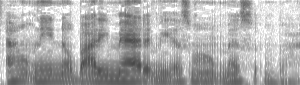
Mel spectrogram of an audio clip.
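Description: A woman hosting a podcast, telling a story in a casual, animated way, laughing and snacking as she talks. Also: rapid-fire, vocal fry, no echo. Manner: animated, laughs often, acts out quotes in high voices; eats while talking. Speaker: podcast host.

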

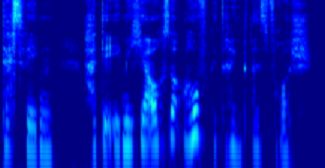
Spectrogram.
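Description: A woman voicing an eager young prince, excited and loud, in a spoken fairy tale. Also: fairly low pitch, moderate pace, husky.

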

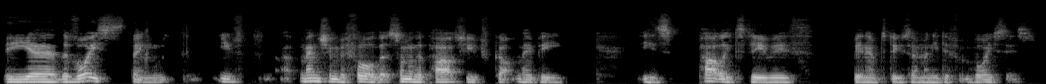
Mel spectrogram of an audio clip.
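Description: Low, husky-voiced male host asking hesitant, polite interview questions. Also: steady tone, unhurried, a little mellow, poor audio. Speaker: podcast host.

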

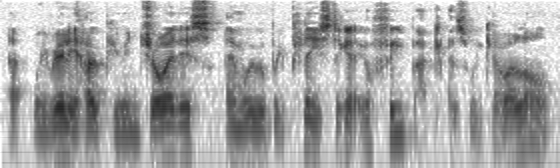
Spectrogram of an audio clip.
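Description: English guy hosting a home podcast, kinda husky, dry humor. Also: mid-range voice, quick pace. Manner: dry and self-deprecating. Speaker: podcast host.

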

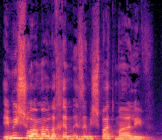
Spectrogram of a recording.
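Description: A male rabbi with an Israeli accent giving a fervent Torah lecture, dropping to soft low asides and then rising to emphatic calls.

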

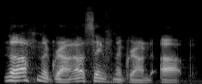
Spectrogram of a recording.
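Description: A man's voice: medium pitch, very animated, fast talker, bright, forceful tone. A man co-hosting a podcast, chatting casually with friends. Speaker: podcast co-host. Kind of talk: casual banter.

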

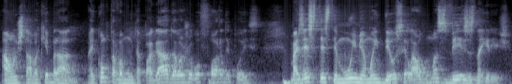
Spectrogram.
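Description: A man with a Brazilian Portuguese accent, a worship pastor and podcast guest, telling a story in a casual, animated, slangy way and acting out the people in it. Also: fairly high pitch, fast talker, vocal fry. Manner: animated, acts out remembered dialogue in his story; slangy, informal. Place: podcast studio.

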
